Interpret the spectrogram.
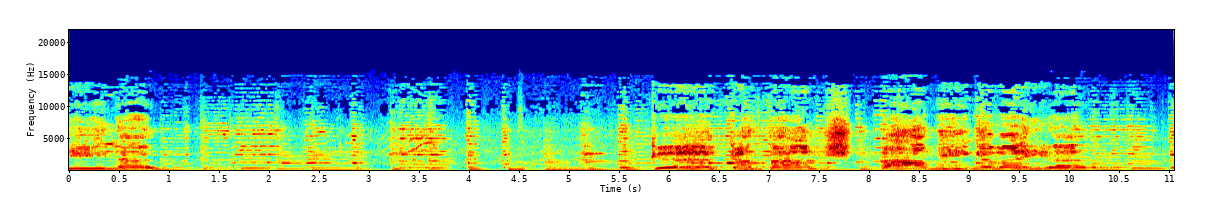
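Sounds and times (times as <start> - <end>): man singing: 0.0 - 1.1, 5.8 - 11.0
guitar plucked melody: 0.0 - 11.0.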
